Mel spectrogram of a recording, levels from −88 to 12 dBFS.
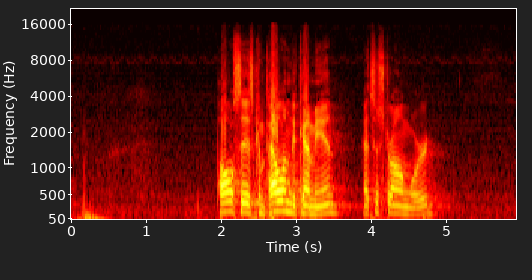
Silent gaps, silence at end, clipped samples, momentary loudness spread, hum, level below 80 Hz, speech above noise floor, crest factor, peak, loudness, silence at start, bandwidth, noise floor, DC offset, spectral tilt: none; 1.15 s; under 0.1%; 18 LU; none; -42 dBFS; 43 dB; 18 dB; 0 dBFS; -15 LUFS; 0.15 s; 13.5 kHz; -57 dBFS; under 0.1%; -5 dB/octave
